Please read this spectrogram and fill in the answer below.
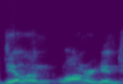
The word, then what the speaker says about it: Lonergan: Welcome in Dylan Lonergan to the show.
